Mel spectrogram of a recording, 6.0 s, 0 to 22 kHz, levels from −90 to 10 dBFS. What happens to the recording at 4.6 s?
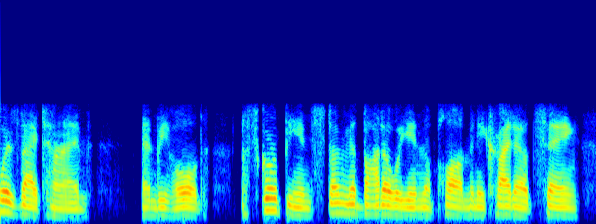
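At 4.6 s the speech carries the G.729 codec coloration that runs through the whole clip. The voice is rebuilt from a vocal tract filter, a pitch predictor and a few pulses per frame, which fits an 8 kbit/s G.729A stream, so it sounds slightly rough and synthetic. On a spectrogram, energy sits between 200 Hz and 3.5 kHz with nothing above, and the harmonics look smeared rather than crisp.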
